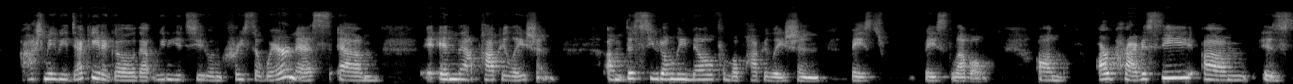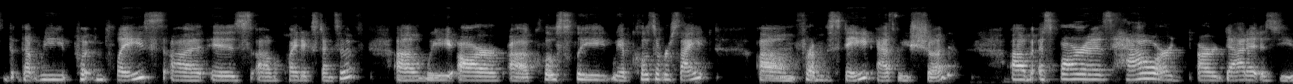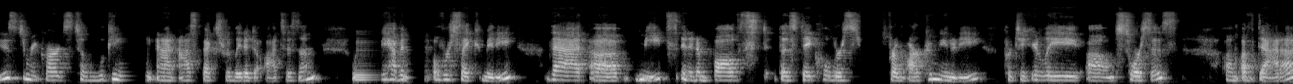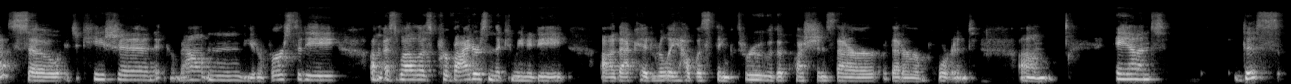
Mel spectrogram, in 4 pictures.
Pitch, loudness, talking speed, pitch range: 220 Hz, -19 LUFS, 150 wpm, 190-270 Hz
